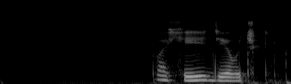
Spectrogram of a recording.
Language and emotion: Russian, neutral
